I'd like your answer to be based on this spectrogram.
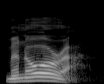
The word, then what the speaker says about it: Menorah: Some people draw it like there's a how do you pronounce it? Menorah? Menorah? What is it? Can't hear? Menorah. All right, the 7 branches on 1 stand.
